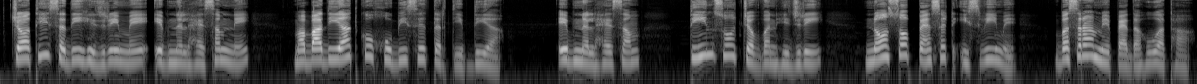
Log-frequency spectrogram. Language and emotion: Urdu, neutral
